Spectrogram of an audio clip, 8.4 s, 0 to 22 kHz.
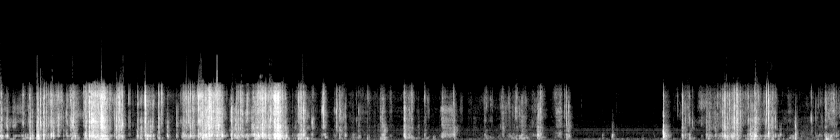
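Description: Foil wrapper of a 2019 Panini Spectra football card pack being torn open and crinkled by hand, in quick dense rustles that are loudest in the first three seconds, thin out, pause briefly, then pick up again near the end.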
